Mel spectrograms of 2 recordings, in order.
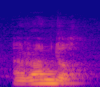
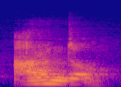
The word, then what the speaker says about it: Arundel: if i remember right here arundel that's basically how it should be pronounced arendelle is what a lot of people say but let me say it's actually arundel going by agent and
